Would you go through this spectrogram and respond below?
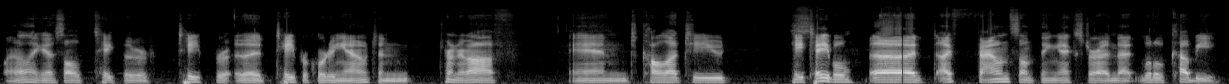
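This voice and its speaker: A man playing a tabletop roleplaying game, improvising his character's actions in halting, casual talk. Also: deep voice, bright, forceful tone, dry recording.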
